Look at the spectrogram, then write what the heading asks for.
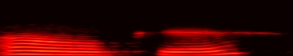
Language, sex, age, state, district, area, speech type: Tamil, female, 18-30, Tamil Nadu, Chengalpattu, urban, conversation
